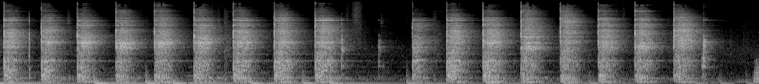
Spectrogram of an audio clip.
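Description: A large mallet strikes metal with steady, forceful blows, about two per second, loud and close, during reassembly work on a Renault 4L after sandblasting and greasing. No voices accompany the hammering.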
